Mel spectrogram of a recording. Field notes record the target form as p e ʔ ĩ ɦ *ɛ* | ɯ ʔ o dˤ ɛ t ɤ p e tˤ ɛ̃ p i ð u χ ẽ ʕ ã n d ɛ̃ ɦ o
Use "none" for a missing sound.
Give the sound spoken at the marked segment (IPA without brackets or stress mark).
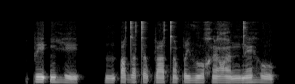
e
